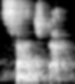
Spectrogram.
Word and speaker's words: Sajda: So don't, so you pronounce the J first, Sajda.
